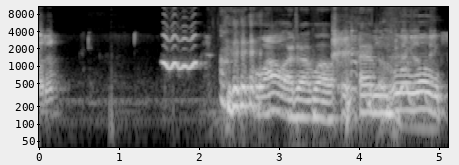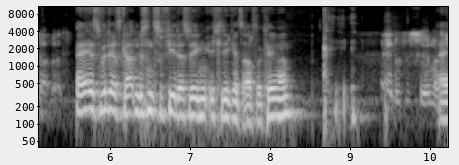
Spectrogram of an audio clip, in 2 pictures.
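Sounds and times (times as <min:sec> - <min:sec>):
speech: 0:00.0 - 0:00.3, 0:02.2 - 0:10.2
short warbling whistle: 0:01.5 - 0:02.2
laughter: 0:02.2 - 0:05.6.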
